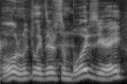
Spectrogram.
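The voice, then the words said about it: Put-on Canadian accent. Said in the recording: “Can they have Canadian accents?”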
